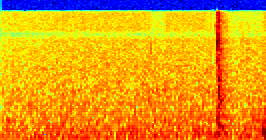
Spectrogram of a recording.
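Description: Faint room hiss, broken by a single short sharp click near the end.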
